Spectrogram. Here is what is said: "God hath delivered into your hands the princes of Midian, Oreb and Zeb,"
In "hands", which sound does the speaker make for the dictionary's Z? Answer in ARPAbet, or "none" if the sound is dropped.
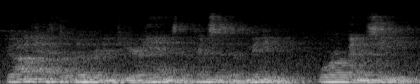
Z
